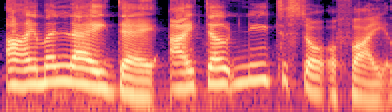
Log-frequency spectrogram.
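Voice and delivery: high, drawn-out little princess cat with sass; Marie from the Aristocats. Acted. Owner voicing her female cat, sassy high princess voice. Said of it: "Mochi's voice is gonna be like Marie".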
